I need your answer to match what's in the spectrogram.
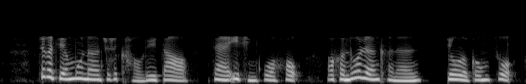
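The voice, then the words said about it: Professional radio broadcaster accent. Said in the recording (Chinese): “非常专业的广播口音”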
